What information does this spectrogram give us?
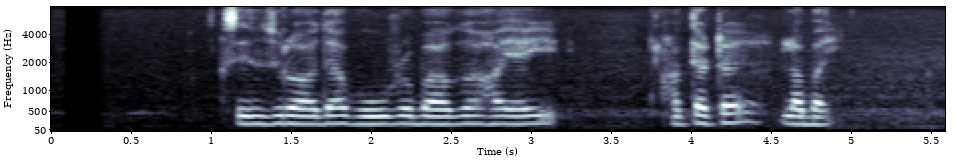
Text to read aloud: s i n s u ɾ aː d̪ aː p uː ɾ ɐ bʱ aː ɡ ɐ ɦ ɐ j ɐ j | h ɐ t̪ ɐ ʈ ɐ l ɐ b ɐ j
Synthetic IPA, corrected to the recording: s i n s u ɾ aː d̪ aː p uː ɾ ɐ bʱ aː ɡ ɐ ɦ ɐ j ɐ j | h ɐ t̪ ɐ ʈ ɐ l ɐ b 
